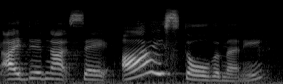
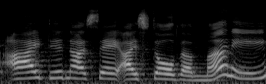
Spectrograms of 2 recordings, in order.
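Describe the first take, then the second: First: The stress falls on the 'I' before 'stole'. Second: The stress falls on the word 'money'. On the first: Someone else stole it. "I might know who stole it, but it wasn't me" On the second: Something other than money was stolen. "I probably stole something, but it wasn't money"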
